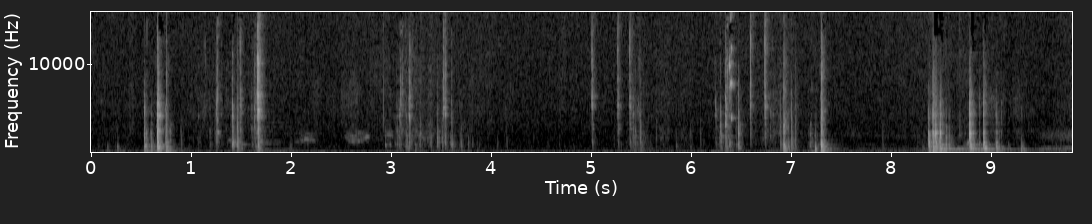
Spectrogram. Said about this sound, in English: Sound like somebody dropped the phone.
